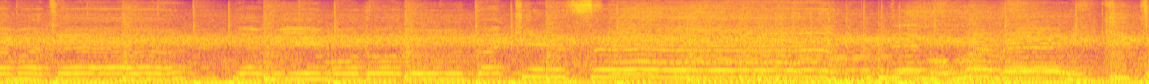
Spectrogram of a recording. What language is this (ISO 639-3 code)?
jpn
